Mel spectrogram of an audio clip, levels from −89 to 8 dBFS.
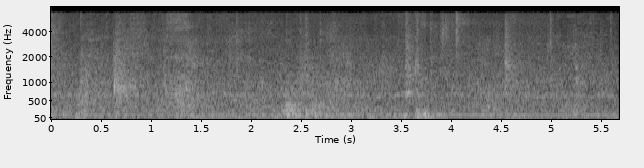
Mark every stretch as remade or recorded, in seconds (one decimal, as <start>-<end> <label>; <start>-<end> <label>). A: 0.0-1.7 recorded; 1.7-5.0 remade; 5.0-5.7 recorded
